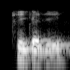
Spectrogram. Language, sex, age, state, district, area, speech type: Punjabi, male, 30-45, Punjab, Amritsar, urban, conversation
